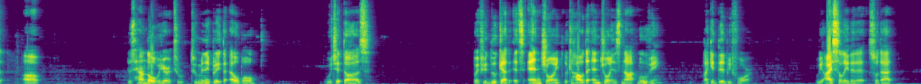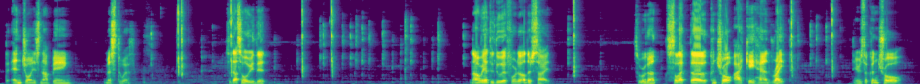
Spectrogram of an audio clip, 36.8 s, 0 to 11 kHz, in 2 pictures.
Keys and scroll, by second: 21.8 z.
